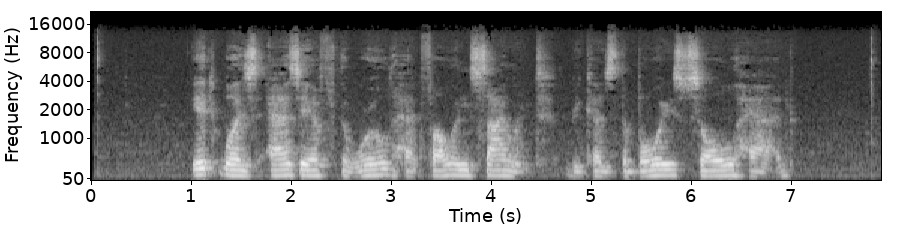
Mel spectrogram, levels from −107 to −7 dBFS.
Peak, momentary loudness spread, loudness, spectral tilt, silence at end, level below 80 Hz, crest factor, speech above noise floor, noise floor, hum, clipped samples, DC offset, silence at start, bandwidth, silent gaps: -6 dBFS; 16 LU; -23 LUFS; -4.5 dB/octave; 0.95 s; -62 dBFS; 18 dB; 35 dB; -58 dBFS; none; under 0.1%; under 0.1%; 0.05 s; 14 kHz; none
